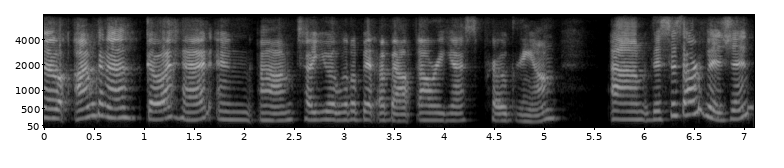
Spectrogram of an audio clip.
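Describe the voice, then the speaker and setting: An unremarkable speaking voice from a woman, fairly high in pitch, at a fairly slow pace with ordinary pitch variation and very even loudness. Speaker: director of a self-advocacy youth program. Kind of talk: webinar presentation and moderated panel. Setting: video call.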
